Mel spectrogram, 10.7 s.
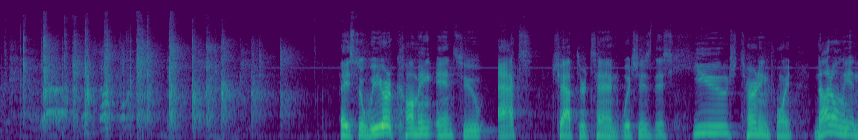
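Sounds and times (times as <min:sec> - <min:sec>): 
audience clapping in the building: 0:00.0 - 0:03.8
speech: 0:04.2 - 0:10.7.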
